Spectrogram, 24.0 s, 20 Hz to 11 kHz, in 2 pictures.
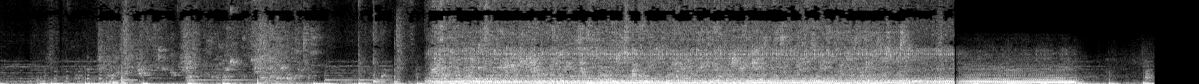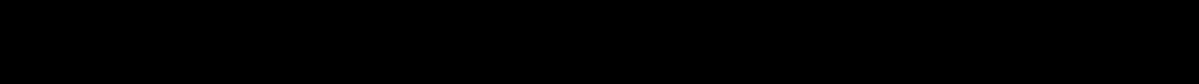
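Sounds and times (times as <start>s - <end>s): background music: 0.0s - 11.6s
running water rushing: 1.0s - 3.3s, 4.2s - 9.6s.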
